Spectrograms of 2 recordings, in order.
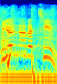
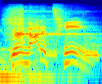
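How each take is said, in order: First: It is said in a light, cute tone. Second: It is said in a harsh, furious tone. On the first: It is a playful remark about competing. "이거는 되게 like 귀여운 거고" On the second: The speaker was truly enraged at the time. "그때는 진짜 너무 화가 나가지고"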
